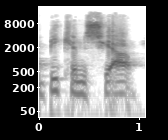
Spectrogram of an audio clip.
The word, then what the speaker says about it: Bi-khim Hsiao: What she prefers is the Taiwanese pronunciation of her name.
